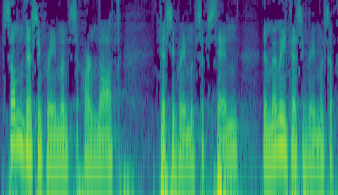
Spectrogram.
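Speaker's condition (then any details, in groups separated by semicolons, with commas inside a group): Cleft palate; speech not that clear at times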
